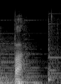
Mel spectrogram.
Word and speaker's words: pas: Y después del verbo hay que agregar pa. Pa se escribe con una s al final que no se pronuncia.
